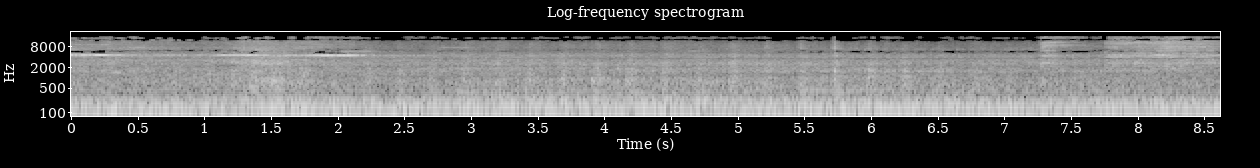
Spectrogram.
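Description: Freight train cars rolling past: a steady rumble of steel wheels on rail, with a thin high wheel squeal coming and going in the first two seconds.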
